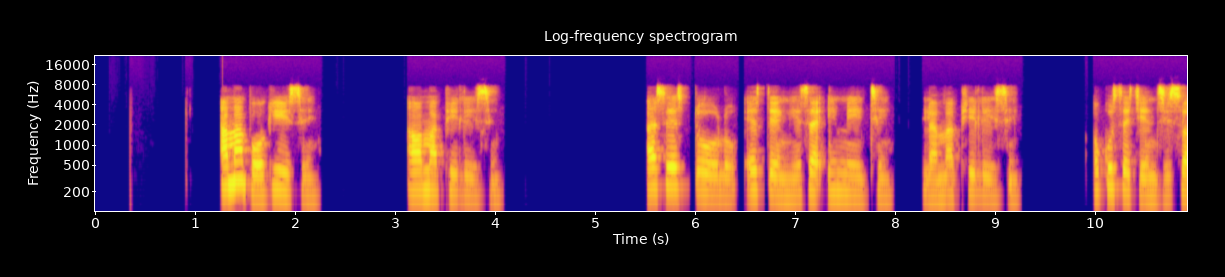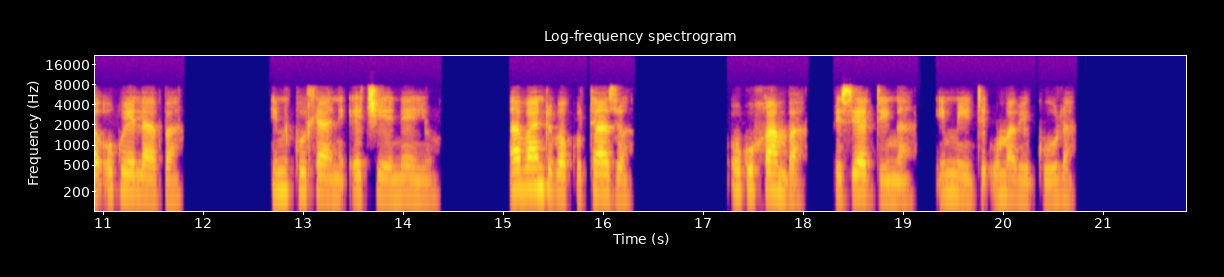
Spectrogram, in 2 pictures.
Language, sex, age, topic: North Ndebele, female, 36-49, health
